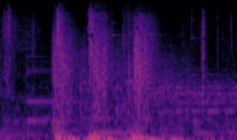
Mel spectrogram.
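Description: Gunfire from a low-fire-rate weapon in the video game Borderlands, a few spaced, punchy shots in quick succession over game ambience and music tones.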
